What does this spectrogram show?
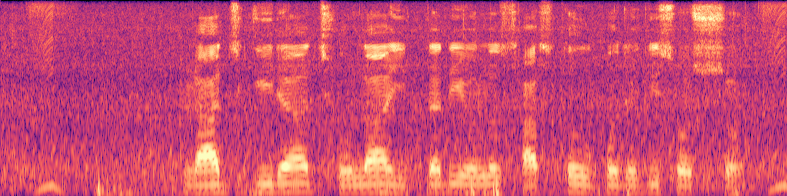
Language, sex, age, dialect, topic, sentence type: Bengali, male, 18-24, Standard Colloquial, agriculture, statement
